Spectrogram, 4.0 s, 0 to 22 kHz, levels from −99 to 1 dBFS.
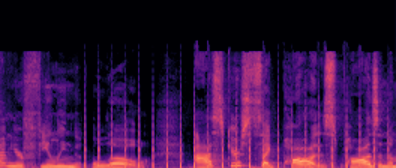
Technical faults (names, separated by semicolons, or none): train of clicks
